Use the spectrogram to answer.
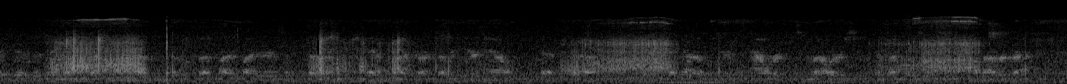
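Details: Snoring during sleep: soft, rhythmic, breathy snores repeating every few seconds against quiet room noise.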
